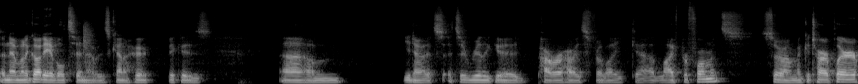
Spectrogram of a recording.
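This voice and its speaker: A man with a fairly low pitch speaks fairly quickly in a monotone, flat intonation on a very clean recording with a silent background. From Northern Ireland. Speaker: music technologist and producer. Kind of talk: casual interview chat. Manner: hesitant, many fillers.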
